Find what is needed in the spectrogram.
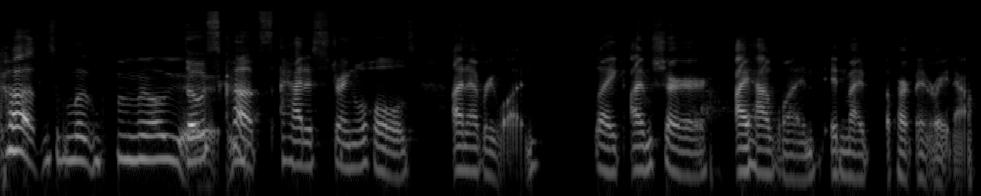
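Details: Adult speaker; ordinary speech.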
